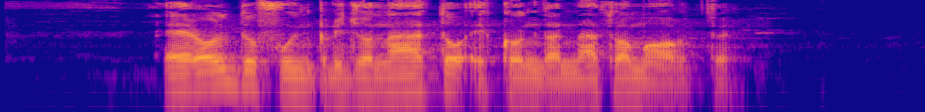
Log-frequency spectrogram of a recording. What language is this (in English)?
Italian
